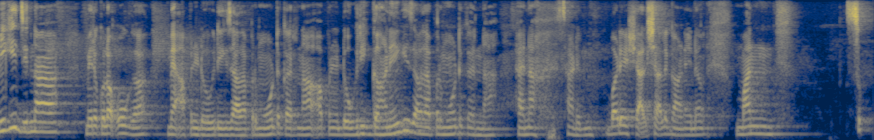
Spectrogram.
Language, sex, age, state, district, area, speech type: Dogri, male, 18-30, Jammu and Kashmir, Kathua, rural, spontaneous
